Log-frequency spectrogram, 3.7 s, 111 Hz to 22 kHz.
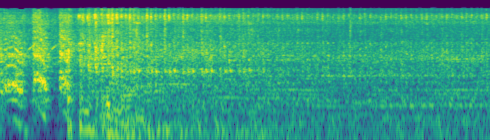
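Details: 2012 Ford Ranger 2.2 TDCi Duratorq diesel, just after fuel filter replacement and priming by switching ignition on three times, glow preheat first: brief crank, a few uneven firings, then a steady even idle. Slight air misfires are expected briefly; normal start.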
